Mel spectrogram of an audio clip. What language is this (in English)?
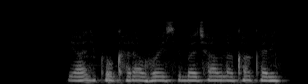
Magahi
